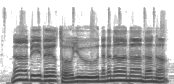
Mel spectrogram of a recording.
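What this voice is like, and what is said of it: French-accented English singing. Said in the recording (French): “Désolé pour mon accent anglais.”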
